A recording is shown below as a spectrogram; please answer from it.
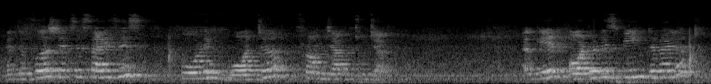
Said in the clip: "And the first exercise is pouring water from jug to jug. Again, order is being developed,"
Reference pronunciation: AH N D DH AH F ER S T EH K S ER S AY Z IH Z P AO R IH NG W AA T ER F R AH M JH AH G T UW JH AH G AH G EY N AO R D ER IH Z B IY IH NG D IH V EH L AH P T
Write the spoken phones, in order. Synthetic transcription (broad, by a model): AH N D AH F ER S T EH K S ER S AY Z IH Z F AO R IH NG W AA T ER F R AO M JH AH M T UW JH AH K AH G EY N AO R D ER IH Z B IY IH NG D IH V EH L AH P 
